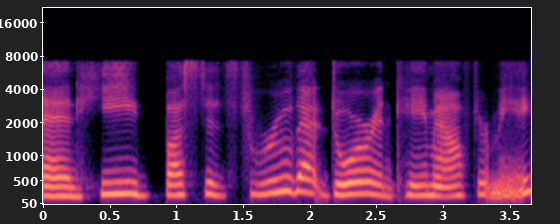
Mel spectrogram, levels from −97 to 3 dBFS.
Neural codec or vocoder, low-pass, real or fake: codec, 16 kHz in and 24 kHz out, 0.9 kbps, LongCat-Audio-Codec, fine tuned four codebook decoder; 7.2 kHz; fake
